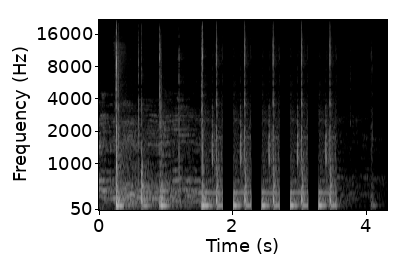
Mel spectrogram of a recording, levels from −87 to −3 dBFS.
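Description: From about 1.86 s to 3.56 s there's a stutter with silent gaps. A short burst of roughly 266 ms plays, then about 160 ms of dead digital silence follows, and the pair repeats four times at a steady 426 ms pace. The likely cause is the player or stream stalling: each retry replays the last fragment it had, then runs dry. Whatever should have played across that stretch is simply gone.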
